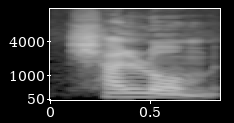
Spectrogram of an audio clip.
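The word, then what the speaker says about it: שָׁלוֹם: 단어는 헬라어로 보면 에이레네 이렇게 이야기하고 또 히브리어로는 샬롬 이렇게 발음을 합니다 귀에 익숙하시죠 네 개혁 한글판 성경에서는이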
